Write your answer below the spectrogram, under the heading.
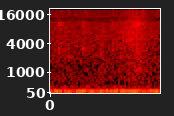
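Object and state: Nothing is struck.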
